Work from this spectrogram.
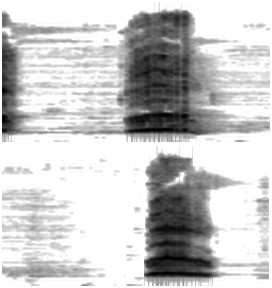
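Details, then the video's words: Young Asian palm civet, recording offered to hunters for luring prey. Two harsh, buzzy, pulsed calls, each under a second and rich in overtones, separated by about three seconds, with faint low thumps between them. "Suara Anak Musang Pandan"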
